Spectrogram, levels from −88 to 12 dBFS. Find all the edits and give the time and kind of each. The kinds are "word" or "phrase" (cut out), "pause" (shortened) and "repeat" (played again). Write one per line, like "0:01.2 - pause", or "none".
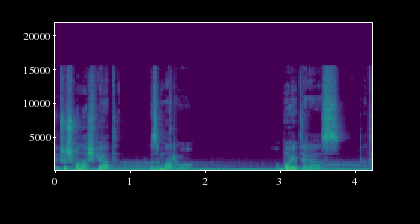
0:03.2 - word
